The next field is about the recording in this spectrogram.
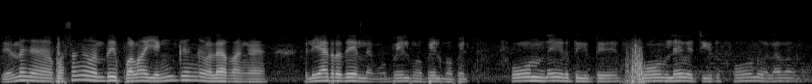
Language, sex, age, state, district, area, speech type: Tamil, male, 18-30, Tamil Nadu, Mayiladuthurai, urban, spontaneous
